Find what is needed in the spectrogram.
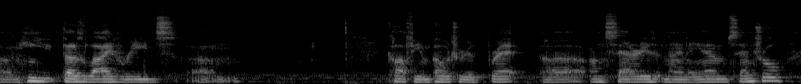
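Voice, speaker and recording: A man's medium-pitched, flat monotone with a slight US East Coast accent, long and frequent pauses, and audible room echo. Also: fairly slow pace. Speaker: podcast host. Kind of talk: casual podcast monologue introducing poets. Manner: hesitant, many fillers.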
